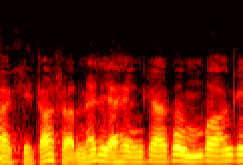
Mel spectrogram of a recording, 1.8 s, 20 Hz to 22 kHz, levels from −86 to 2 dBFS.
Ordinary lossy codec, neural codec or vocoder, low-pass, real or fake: MP3, 96 kbps; vocoder, 44.1 kHz, 128 mel bands, Pupu-Vocoder; 19.8 kHz; fake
